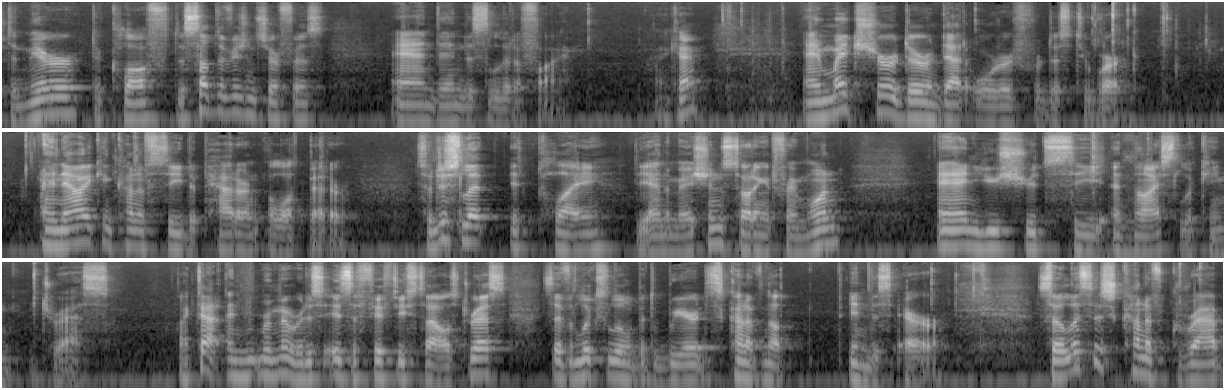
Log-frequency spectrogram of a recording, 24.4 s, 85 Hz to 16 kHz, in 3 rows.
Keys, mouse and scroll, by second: 3.6 scroll down 2, 3.9-6.4 middle drag, 5.0 alt+a, 7.1-24.1 middle drag, 8.9 space, 17.8-21.7 scroll up 2, 23.4-24.1 scroll up 2, 24.1 click.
